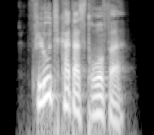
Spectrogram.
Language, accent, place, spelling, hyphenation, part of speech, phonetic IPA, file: German, Germany, Berlin, Flutkatastrophe, Flut‧ka‧ta‧s‧tro‧phe, noun, [ˈfluːtkatasˌtʁoːfə], De-Flutkatastrophe.ogg
- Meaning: flood disaster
